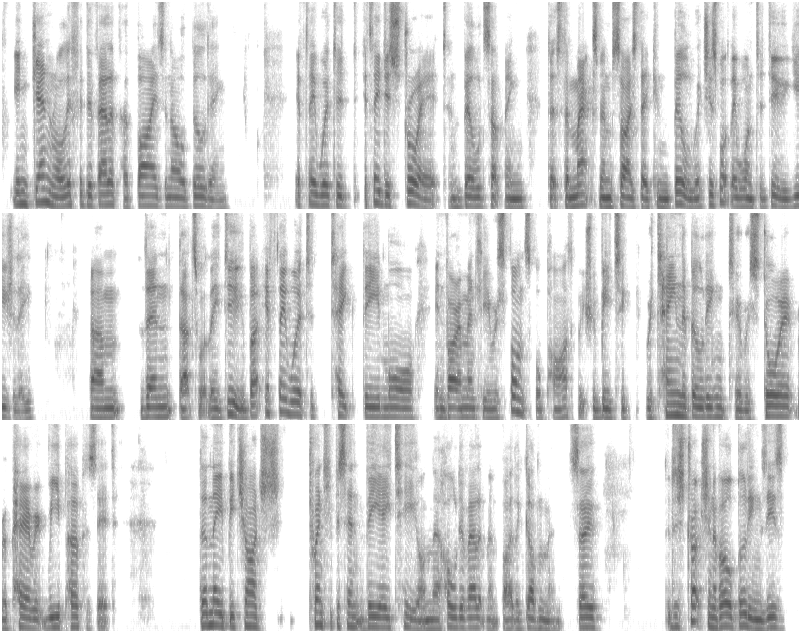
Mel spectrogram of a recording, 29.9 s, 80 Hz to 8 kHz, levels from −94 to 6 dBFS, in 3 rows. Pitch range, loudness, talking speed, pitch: 125-155 Hz, -33 LUFS, 175 wpm, 140 Hz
